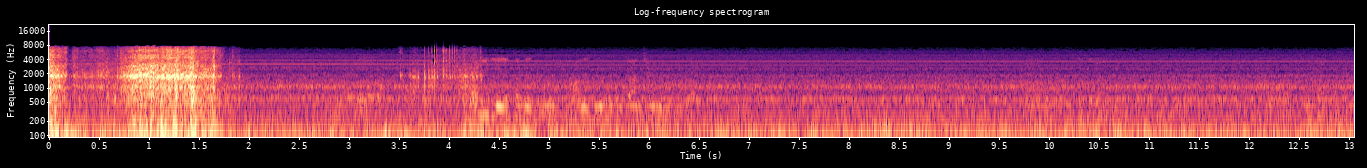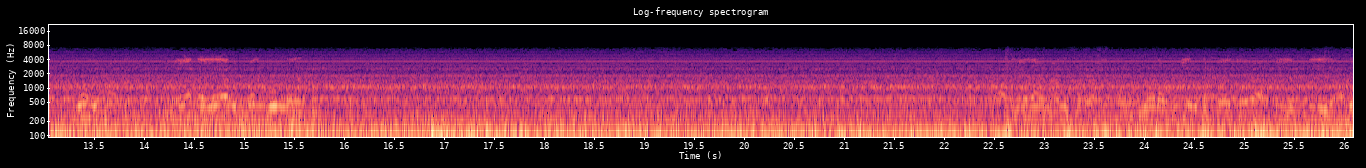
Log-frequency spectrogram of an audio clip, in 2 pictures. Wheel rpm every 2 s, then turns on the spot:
100, 0, 0, 0, 0, 0, 0, 0, 0, 0, 0, 0, 0.
none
